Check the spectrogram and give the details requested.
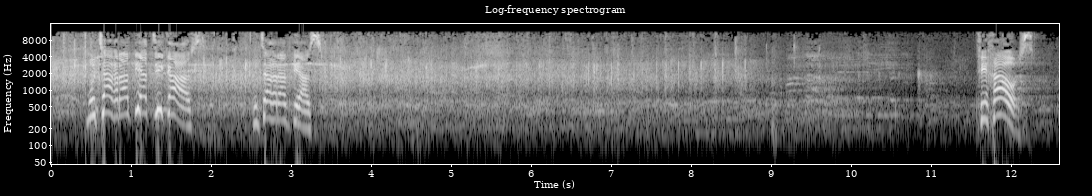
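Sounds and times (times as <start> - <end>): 
audience applause: 0.0 - 9.8
speech: 0.4 - 3.7, 11.6 - 12.3.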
